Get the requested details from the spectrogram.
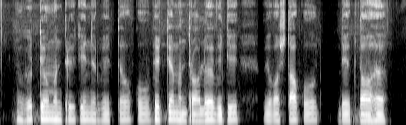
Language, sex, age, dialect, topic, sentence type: Hindi, male, 56-60, Garhwali, banking, statement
